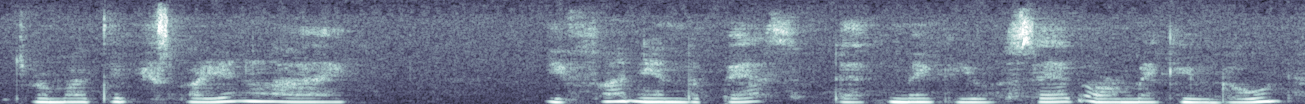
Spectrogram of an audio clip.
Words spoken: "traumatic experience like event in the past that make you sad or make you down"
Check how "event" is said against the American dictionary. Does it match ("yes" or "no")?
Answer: no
